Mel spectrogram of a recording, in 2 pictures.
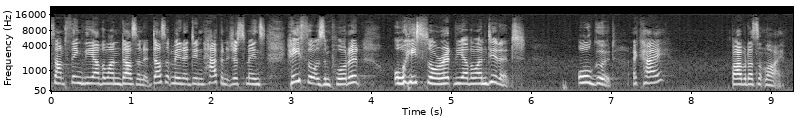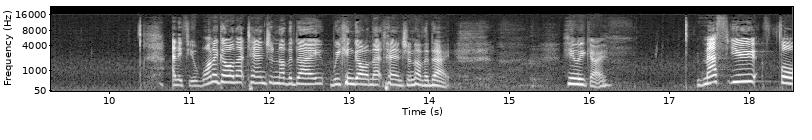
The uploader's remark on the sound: LIVE at Echo Church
